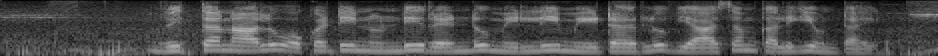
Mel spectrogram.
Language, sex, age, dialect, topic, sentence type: Telugu, male, 18-24, Central/Coastal, agriculture, statement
